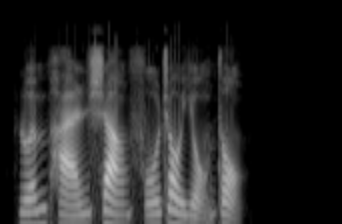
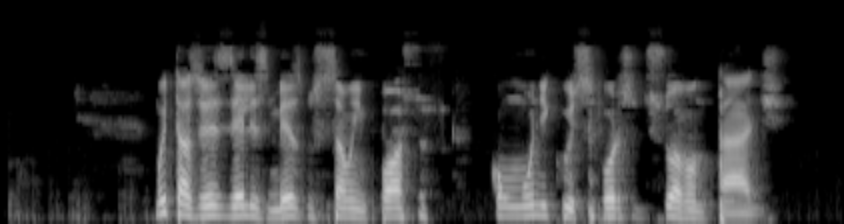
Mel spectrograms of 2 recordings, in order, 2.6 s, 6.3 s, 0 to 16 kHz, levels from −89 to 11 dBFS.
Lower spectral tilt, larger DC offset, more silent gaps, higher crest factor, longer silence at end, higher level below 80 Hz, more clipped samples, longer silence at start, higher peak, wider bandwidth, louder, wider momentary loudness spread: second, -3.5 dB/octave vs -5.5 dB/octave; first, 0.4% vs under 0.1%; neither; about the same, 22 dB vs 18 dB; first, 0.75 s vs 0.5 s; second, -62 dBFS vs -54 dBFS; neither; second, 0.15 s vs 1.2 s; about the same, -4 dBFS vs -2 dBFS; first, 10 kHz vs 7.6 kHz; second, -23 LUFS vs -19 LUFS; about the same, 11 LU vs 11 LU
